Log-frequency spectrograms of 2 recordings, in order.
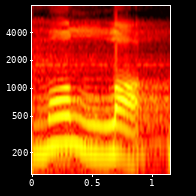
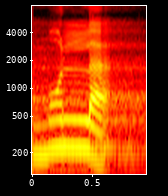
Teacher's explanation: yaitu lafaz Allah yang mesti dibaca tebal karena sebelum lafaz Allah berharakat zummah yaitu mu. Jadi dibacanya mullah bukan mulla, namun ditebalkan mullah. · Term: tafkhim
